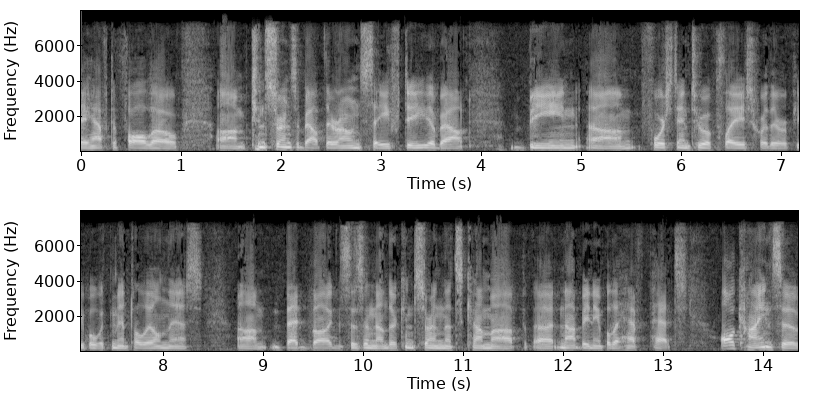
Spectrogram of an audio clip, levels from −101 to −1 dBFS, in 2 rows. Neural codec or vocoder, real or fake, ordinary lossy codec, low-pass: codec, 16 kHz, 8 kbps, FreqCodec, larger model; fake; AAC, 48 kbps; 7.2 kHz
